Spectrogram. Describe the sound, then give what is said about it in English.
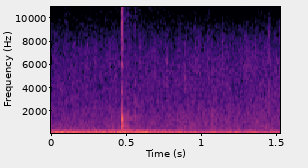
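Soft, steady summer rainstorm ambience with a low rumbling undertone, quiet, broken once by a faint single tick early on. No voices. “So you guys get back to the ledge, and it's the storm is continuing around, some sort of a summer rainstorm, and it's the exact same as you left it.”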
